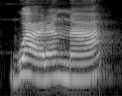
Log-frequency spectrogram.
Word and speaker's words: guaraná: então é uma oxítona guaraná ah ah é uma oxítona pois a sílaba forte é na Guarani ne é uma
